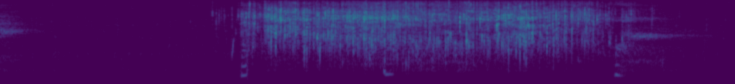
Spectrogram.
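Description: Water pours out in a steady, splashing rush for about three seconds, fairly loud, starting abruptly from a quiet background and then trailing off, rinsing soap foam off.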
